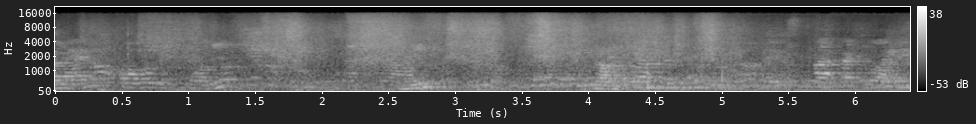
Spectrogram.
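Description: Low, scattered voices in a large hall, with several short swishes of heavy cotton judo jackets as a group moves its arms.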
